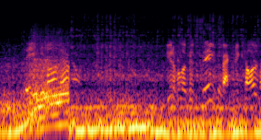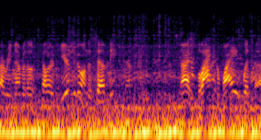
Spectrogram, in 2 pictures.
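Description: A race car engine idles with a rough, lumpy rumble close by.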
